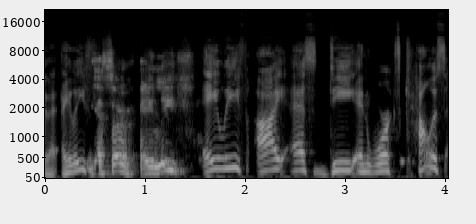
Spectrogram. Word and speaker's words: Alief: Yes, sir, Alief.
